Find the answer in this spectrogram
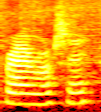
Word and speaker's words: Ferrero Rocher: How do you say that in Italian, Ferrero Rocher?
